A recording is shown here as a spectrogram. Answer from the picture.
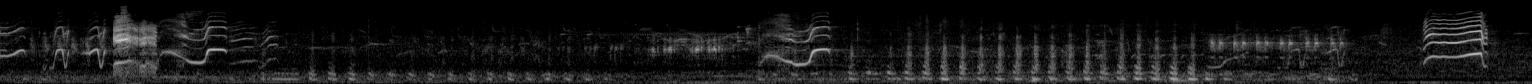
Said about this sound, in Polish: W tle słychać typowy głos samca wykonującego swój charakterystyczny lot tokowy.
